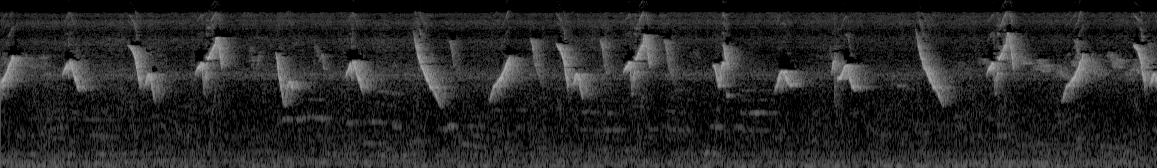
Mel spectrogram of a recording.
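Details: Red-cowled cardinal singing vigorously: loud, clear whistled phrases of steep falling and rising sweeps, repeated in quick succession with short gaps, over a quiet background.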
